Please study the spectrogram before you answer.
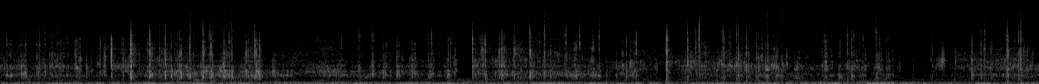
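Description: A green, palm-sized squishy rubber stress ball inside a white net is squeezed and released by hand. It makes a dense, continuous run of soft crinkling, crackling and squelching clicks with a bright edge, over a steady low hum.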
